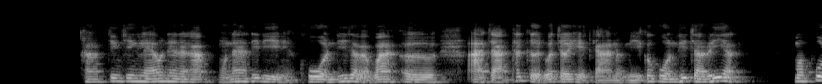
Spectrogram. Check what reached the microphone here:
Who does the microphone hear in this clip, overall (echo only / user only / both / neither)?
user only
